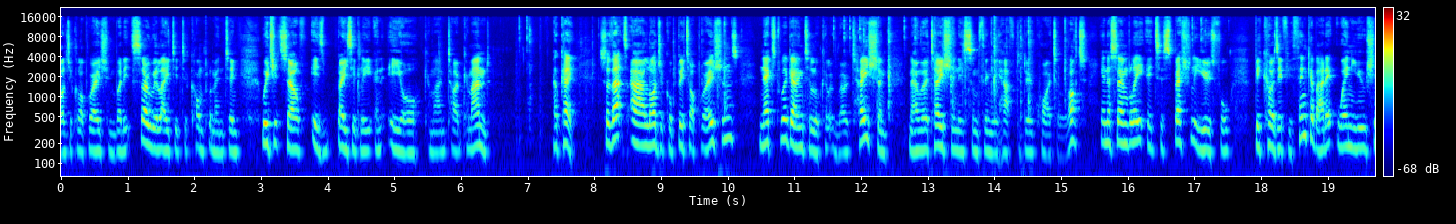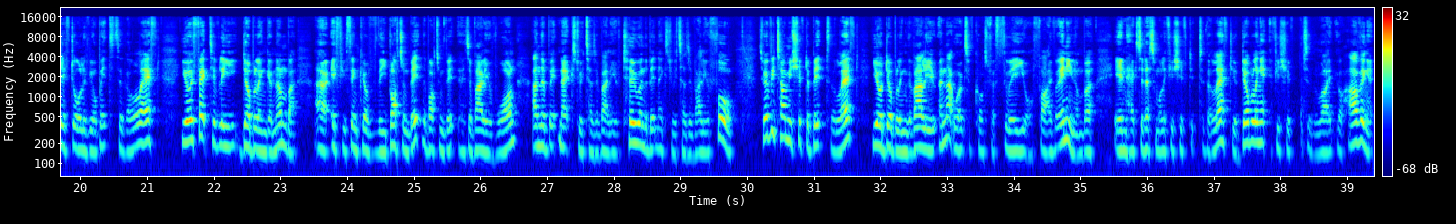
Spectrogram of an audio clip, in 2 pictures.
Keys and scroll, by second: 13.9-14.4 typing, 14.9 Escape.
